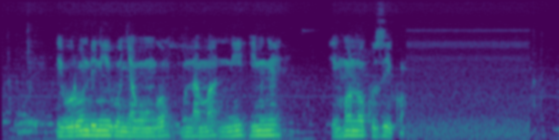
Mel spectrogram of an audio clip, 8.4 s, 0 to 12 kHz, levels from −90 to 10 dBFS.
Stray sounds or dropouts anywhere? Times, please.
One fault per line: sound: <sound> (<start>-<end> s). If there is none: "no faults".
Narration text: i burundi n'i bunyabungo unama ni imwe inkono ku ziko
no faults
